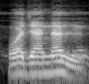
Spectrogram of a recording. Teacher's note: جن نون مشدد ہے، یہاں پر غنہ ہوگا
